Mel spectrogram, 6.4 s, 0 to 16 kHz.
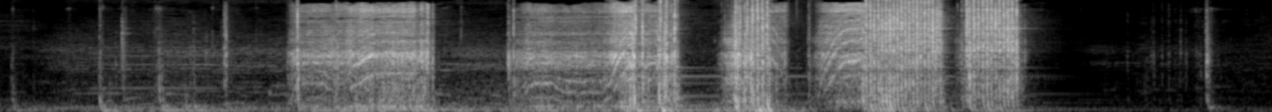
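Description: DeWalt DCF891 20V XR 1/2-inch cordless impact wrench hammering on a truck wheel's lug nuts in five bursts of up to about a second, after a second or so of light clicks. The nuts come loose easily.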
